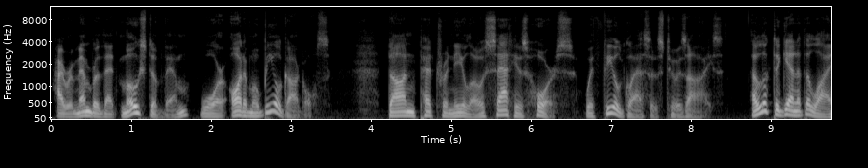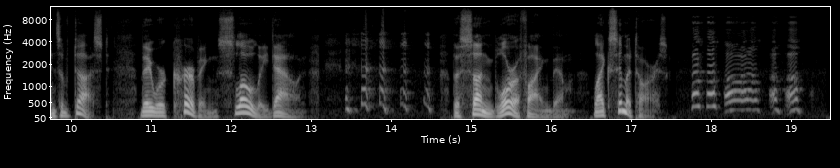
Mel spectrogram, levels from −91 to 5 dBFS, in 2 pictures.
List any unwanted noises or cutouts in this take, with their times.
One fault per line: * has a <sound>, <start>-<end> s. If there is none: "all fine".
* has a laugh, 13.2-14.6 s
* has a laugh, 17.8-19.3 s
